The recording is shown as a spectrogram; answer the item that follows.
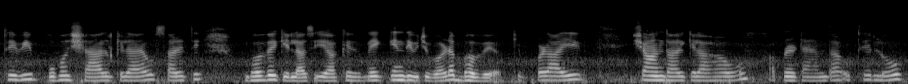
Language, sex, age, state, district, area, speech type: Dogri, female, 18-30, Jammu and Kashmir, Reasi, urban, spontaneous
